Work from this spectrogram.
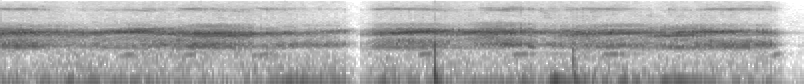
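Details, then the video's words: At night in Villa del Campo, Extremadura, numerous frogs croak together in a rough, rattling, unbroken trill chorus, with a single short break midway and a couple of faint knocks in the background. "De noche cantan las Ranas"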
